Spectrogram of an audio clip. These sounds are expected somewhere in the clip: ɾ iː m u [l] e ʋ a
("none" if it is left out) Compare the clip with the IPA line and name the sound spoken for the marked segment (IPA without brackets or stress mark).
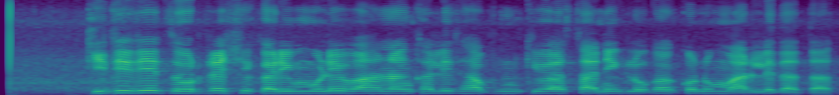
ɭ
